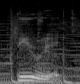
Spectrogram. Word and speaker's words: period: Nós temos ao menos um schwa sound na letra O, então a pronúncia correta seria period.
